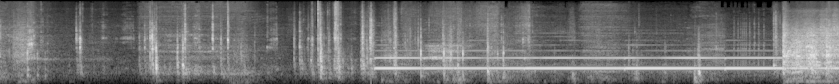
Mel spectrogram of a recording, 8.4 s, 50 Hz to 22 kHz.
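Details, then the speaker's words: 2002 Ford Mustang with the fuel pump inertia switch button popped up to relieve fuel pressure before a fuel pump replacement. The starter cranks steadily for several seconds with no catch or firing: a no-start from the fuel cutoff. "The button pops up. Now, when we crank it, it won't start."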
